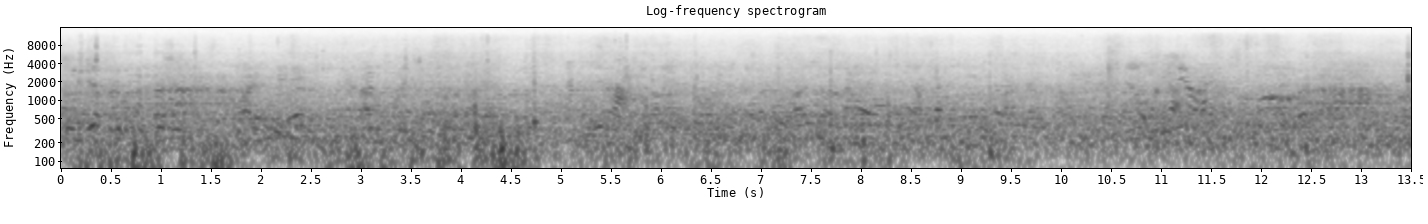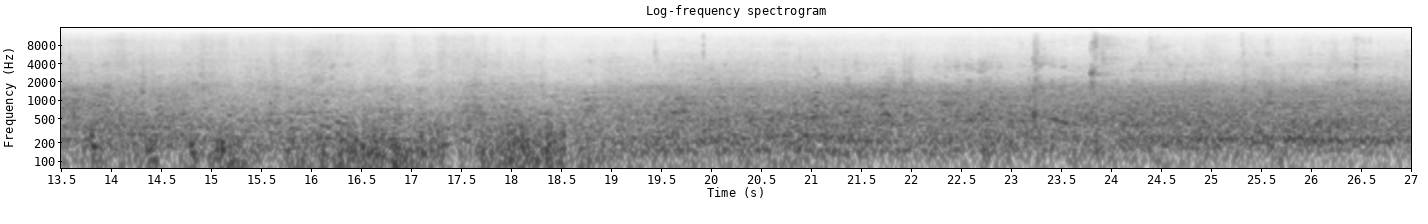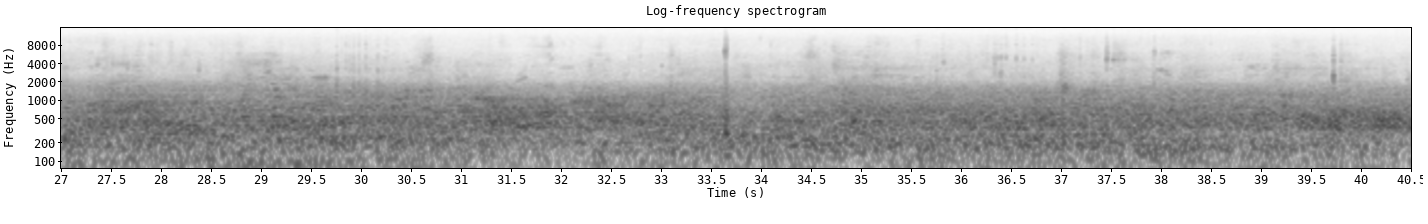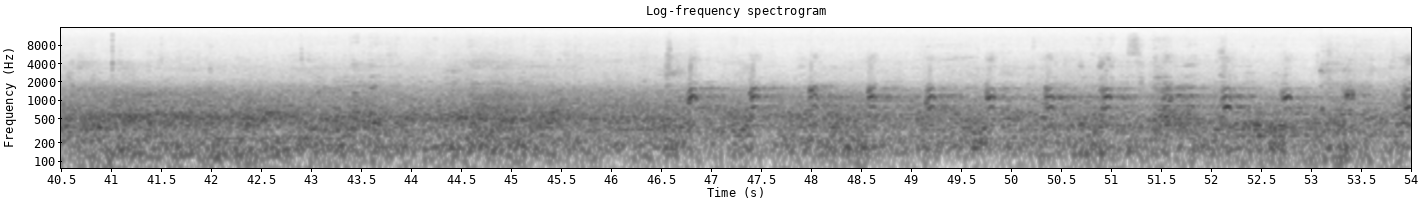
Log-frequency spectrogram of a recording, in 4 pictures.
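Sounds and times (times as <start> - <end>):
stadium crowd murmur: 0.0 - 54.0.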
